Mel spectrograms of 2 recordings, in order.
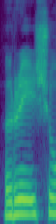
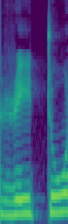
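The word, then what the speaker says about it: ratio: है, आई ए है, तो इस तरीके से आप समझ जाएंगे कि टी को वहाँ पर हम श पढ़ेंगे। जैसे कि पेशेंट है, रेशो है, उच्चारण यहाँ पर दे रखा है, रेशो है, पोर्शन है, और पार्शल है, क्या है, पार्शल है। अब इसको पेटेंट नहीं पढ़ते हैं, रेटो नहीं पढ़ते हैं, पोर्टन नहीं पढ़ते हैं, पार्टियल नहीं पढ़ते,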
